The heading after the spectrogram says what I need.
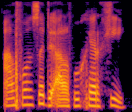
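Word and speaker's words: Afonso de Albuquerque: Yang ketiga, ini yang bacanya Alfonso de Albuquerque.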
